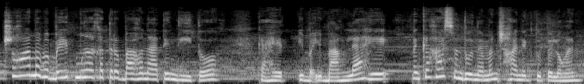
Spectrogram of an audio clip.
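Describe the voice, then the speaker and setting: High, lively, chatty young office woman. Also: fast. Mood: friendly, welcoming. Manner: breezy slangy teasing. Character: chatty, teasing, friendly young female office coworker. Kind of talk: radio drama acting. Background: faint music.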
